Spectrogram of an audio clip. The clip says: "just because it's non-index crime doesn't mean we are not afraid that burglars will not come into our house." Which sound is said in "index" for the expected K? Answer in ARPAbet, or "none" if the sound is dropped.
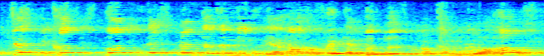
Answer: none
